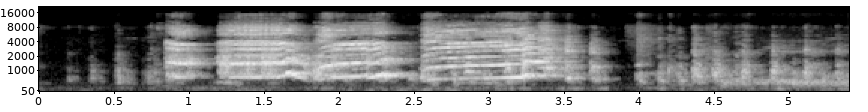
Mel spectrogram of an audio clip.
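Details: Laughing-breed rooster, Ayam Ketawa, crowing as it eats: a rich, loud crow in three drawn-out segments lasting about three seconds, followed by rapid, softer chuckling clucks.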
